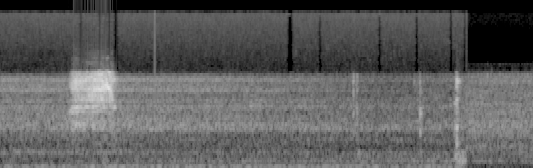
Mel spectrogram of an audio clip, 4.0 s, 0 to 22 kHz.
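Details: Owl recorded on 6 September 2015 at night as the male hands a mouse to the female; one harsh screech of about a third of a second, followed by several faint clicks and a soft knock.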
